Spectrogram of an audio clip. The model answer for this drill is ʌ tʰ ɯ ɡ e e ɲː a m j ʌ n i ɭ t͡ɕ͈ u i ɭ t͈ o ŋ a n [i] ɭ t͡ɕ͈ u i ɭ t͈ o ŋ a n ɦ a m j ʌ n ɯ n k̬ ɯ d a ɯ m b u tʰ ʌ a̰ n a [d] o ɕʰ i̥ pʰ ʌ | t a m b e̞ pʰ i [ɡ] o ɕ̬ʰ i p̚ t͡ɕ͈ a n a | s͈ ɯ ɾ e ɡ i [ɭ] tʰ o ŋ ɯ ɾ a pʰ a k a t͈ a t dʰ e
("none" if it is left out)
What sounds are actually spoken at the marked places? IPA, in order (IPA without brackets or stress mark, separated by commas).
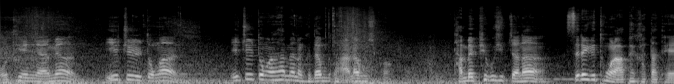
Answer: i, ɡ, ɡ, none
